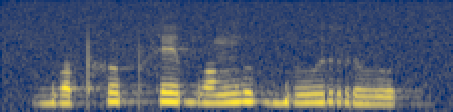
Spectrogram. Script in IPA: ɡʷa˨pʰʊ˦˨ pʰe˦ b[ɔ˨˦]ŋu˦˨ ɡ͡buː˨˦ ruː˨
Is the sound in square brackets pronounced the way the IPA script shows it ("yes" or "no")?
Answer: yes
